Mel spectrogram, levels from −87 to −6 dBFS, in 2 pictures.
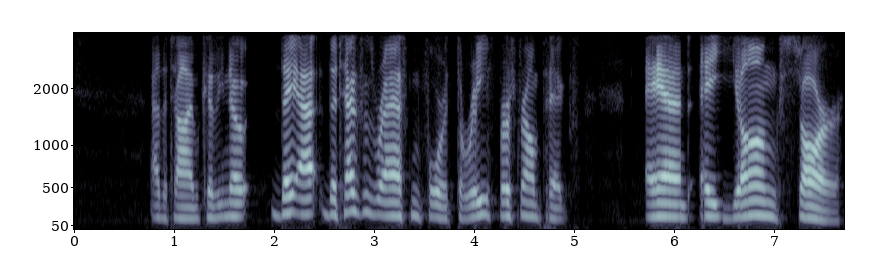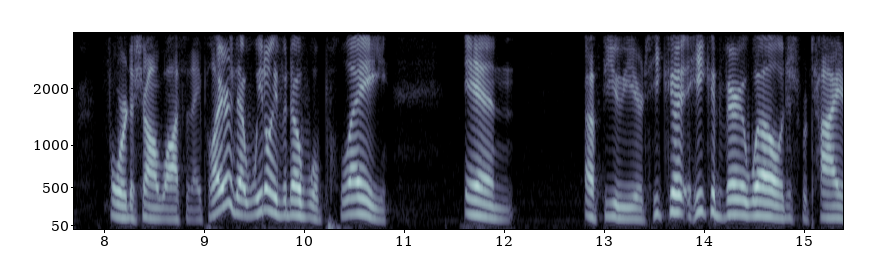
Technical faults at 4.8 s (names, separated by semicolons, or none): repeated packet loss (robotic sound)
